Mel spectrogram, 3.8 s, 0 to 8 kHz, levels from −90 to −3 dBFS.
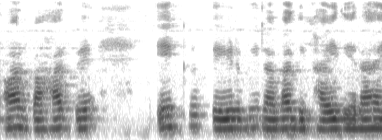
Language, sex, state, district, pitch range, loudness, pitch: Hindi, female, Bihar, Saharsa, 160-175 Hz, -32 LUFS, 165 Hz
